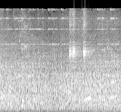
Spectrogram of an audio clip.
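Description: Steady background murmur of voices and outdoor noise, with two short sharp clicks about a second and a half in.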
